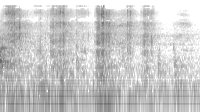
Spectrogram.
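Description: A knife sawing through the tough stem end of an artichoke on a plastic cutting board: faint, irregular scraping strokes.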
